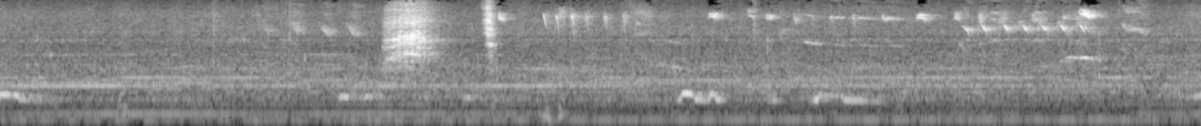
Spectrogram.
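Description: Soft bird chirps and short warbles, with a high rapid twittering trill twice, over a steady low hum; a brief hiss comes about three seconds in.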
